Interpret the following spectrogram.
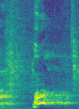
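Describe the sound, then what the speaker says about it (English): A dog on a farm gives a single short bark, close and fairly loud, followed by a brief trailing whine. "Stop barking at me."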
